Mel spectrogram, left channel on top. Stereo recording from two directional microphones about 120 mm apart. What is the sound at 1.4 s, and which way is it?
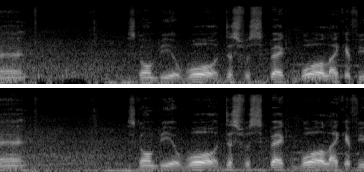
Speech, 30° right (ahead or behind).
